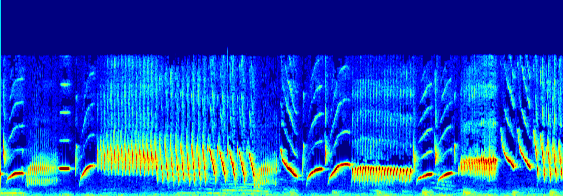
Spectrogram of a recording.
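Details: Long, rapid canary song used to train young canaries: sharp rising whistled notes alternate with fast rattling trills and steady ringing tones, the phrases changing every second or so in a dense unbroken stream.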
